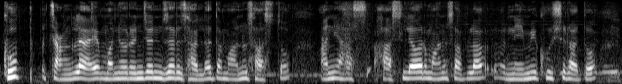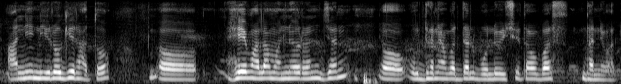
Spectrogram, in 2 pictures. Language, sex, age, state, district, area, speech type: Marathi, male, 18-30, Maharashtra, Thane, urban, spontaneous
